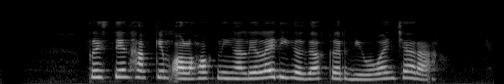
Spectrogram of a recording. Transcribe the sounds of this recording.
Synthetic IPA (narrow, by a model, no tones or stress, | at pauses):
kɾist̪inɦakimʔɔlɔɦɔk̚niŋalilɛdiɡaɡakɨrdiwawaɲt͡ʃaɾa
